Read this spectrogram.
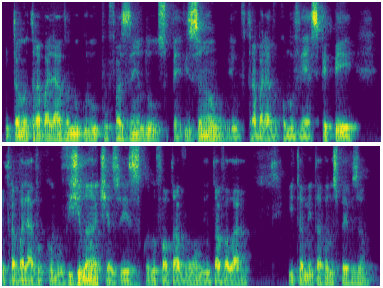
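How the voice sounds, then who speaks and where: A man, a security guard being interviewed. His voice sits very low, and he tells his story in an earnest, polite way. The sound carries a roomy echo, like a video call from a bare room. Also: fairly even intonation, fairly quick, a little mellow. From Brazil. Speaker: guest, private security guard. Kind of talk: casual interview.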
